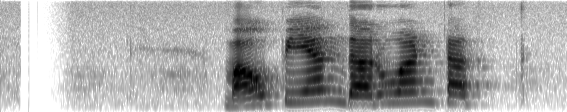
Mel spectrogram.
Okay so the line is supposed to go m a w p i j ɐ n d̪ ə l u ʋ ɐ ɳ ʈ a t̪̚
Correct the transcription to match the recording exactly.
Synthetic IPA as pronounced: m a w p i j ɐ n d̪ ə ɾ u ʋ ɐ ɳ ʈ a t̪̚

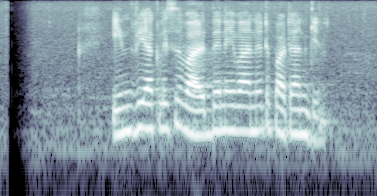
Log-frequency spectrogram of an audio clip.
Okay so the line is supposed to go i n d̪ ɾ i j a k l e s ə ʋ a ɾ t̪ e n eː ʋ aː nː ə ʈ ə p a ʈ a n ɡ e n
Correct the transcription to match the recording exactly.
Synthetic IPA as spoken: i n d̪ ɾ i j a k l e s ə ʋ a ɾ d̪ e n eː ʋ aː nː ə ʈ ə p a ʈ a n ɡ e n

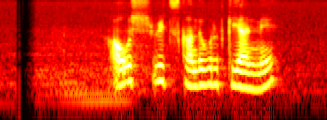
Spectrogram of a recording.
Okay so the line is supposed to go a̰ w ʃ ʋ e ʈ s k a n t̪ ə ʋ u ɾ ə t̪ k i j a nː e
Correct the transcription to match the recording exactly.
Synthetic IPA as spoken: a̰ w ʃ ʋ i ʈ s k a n d̪ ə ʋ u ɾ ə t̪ k i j a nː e

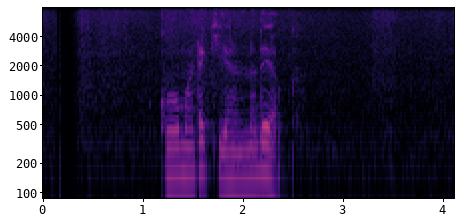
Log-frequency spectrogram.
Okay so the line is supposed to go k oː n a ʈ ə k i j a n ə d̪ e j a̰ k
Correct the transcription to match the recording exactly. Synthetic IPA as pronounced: k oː m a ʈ ə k i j a nː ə d̪ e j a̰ k

